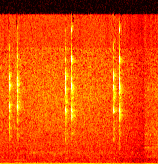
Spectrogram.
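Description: Computer mouse clicks, three quick pairs of sharp, light double-clicks spaced about a second apart over a low steady hum, close and fairly quiet.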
